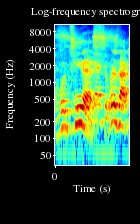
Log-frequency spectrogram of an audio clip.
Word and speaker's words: Voutsinas: Voutsinas. Voutsinas.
